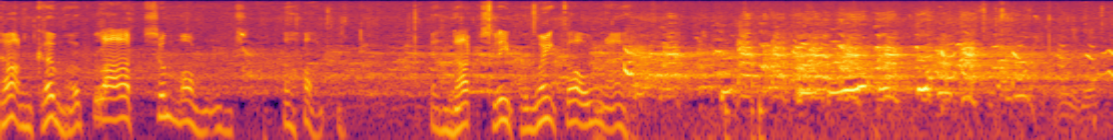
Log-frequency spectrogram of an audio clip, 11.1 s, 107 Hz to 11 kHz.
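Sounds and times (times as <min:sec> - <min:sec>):
speech: 0:00.0 - 0:03.6, 0:04.3 - 0:06.6, 0:07.2 - 0:08.0
hunting hounds barking and yelping during a night hunt: 0:01.8 - 0:11.1
hunting hound whimpering: 0:07.2 - 0:11.1.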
